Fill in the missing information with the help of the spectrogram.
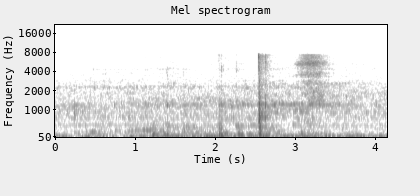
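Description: Faint clicking from a computer keyboard: three clicks close together about two seconds in, the last the loudest, over a low steady room hum. A brief soft hiss follows just after.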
